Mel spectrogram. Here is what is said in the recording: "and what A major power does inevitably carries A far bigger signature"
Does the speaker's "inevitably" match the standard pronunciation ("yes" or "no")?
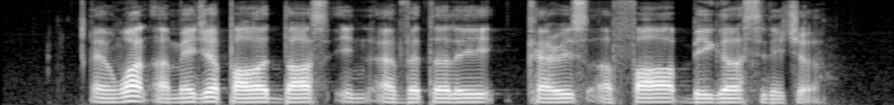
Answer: no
